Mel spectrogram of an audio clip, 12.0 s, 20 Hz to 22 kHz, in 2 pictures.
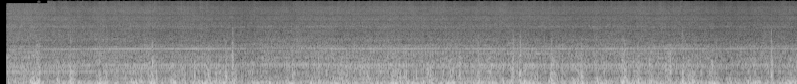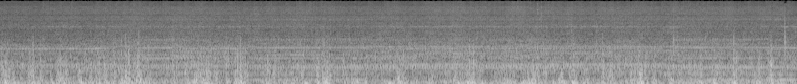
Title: Misfire/surge on Yamaha 2 Stoke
